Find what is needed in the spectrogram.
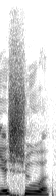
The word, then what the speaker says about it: Yeshua: Porque Jesus em hebraico, gente, é Yeshua, né? A gente pronuncia um pouco assim, Yeshua. E tem muitos Yeshua lá, lá em Israel.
